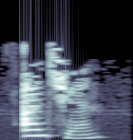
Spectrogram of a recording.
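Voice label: "安全", Mandarin Chinese; chinese-flashcards; hsk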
